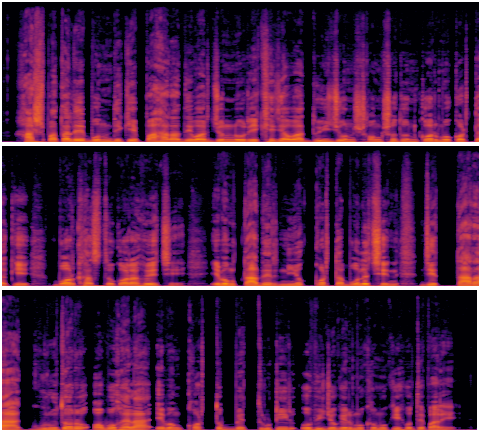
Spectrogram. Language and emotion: Bengali, neutral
